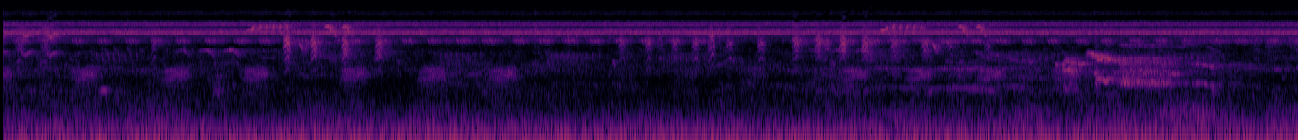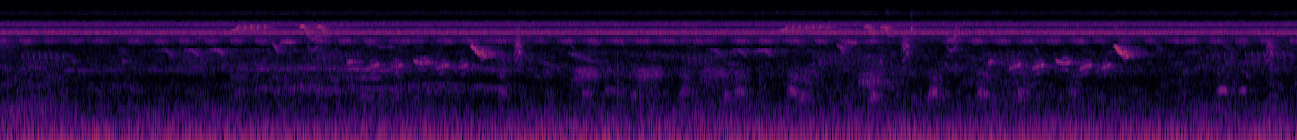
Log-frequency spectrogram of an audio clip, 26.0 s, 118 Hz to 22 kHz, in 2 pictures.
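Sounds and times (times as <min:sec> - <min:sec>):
rooster crowing: 0:09.0 - 0:12.4, 0:15.4 - 0:17.6.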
